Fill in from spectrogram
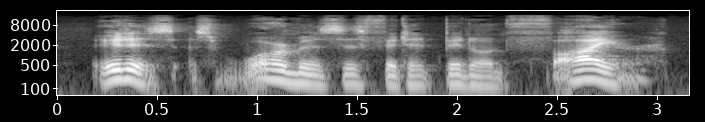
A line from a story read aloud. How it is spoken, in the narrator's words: grumbles Peter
